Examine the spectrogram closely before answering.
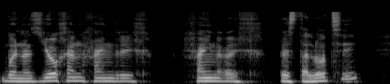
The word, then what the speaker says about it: Pestalozzi: y por eso e el apellido suena pestalotzi, pero nadie más que los italianos lo pronuncian así, pestalotzi, eh como pizza.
